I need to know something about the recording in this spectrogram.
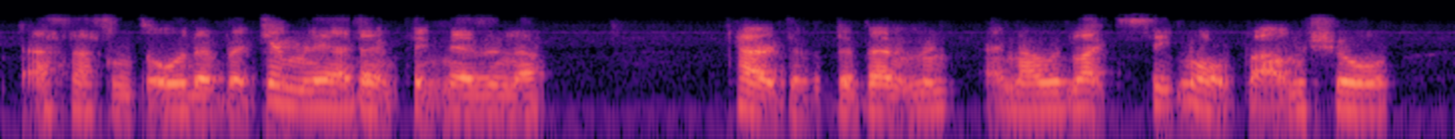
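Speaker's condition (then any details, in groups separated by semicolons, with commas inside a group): Cerebral palsy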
